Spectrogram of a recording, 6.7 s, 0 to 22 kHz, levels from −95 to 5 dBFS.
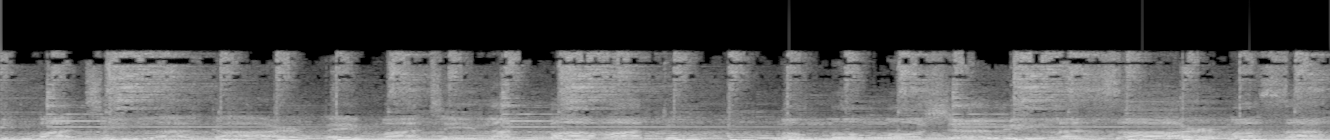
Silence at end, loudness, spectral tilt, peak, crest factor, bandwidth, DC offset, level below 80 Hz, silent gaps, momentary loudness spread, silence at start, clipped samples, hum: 0 s; -13 LUFS; -4.5 dB/octave; 0 dBFS; 12 dB; 14.5 kHz; under 0.1%; -18 dBFS; none; 3 LU; 0 s; under 0.1%; none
